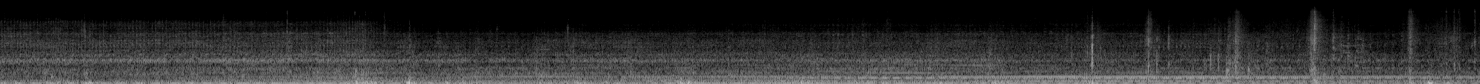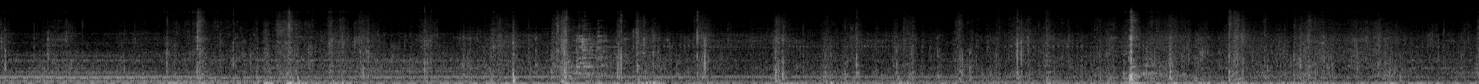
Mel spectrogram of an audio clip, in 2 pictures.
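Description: Bicycle tyres crunch over dirt, twigs and leaves.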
